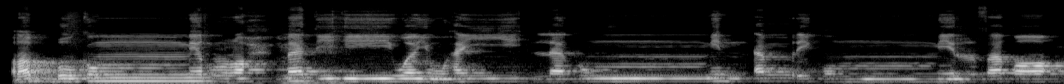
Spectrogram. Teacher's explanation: ada 3 mim yang didengungkan dengan dengung yang sempurna karena idgham mimi.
